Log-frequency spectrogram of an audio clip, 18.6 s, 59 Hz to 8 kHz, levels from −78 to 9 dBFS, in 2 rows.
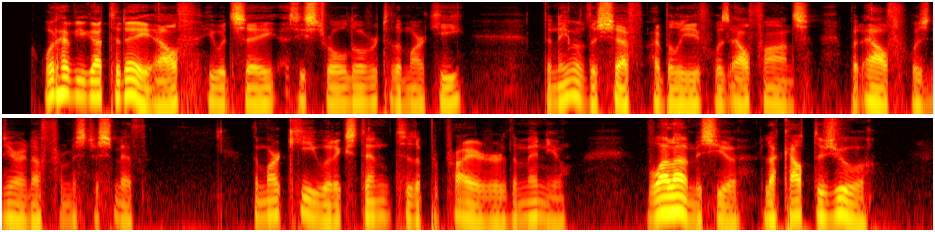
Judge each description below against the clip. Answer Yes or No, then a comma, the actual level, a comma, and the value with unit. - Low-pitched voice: Yes, very low, 95 Hz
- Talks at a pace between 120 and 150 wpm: No, average, 160 wpm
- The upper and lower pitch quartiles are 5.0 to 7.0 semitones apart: No, narrow, 2.5 semitones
